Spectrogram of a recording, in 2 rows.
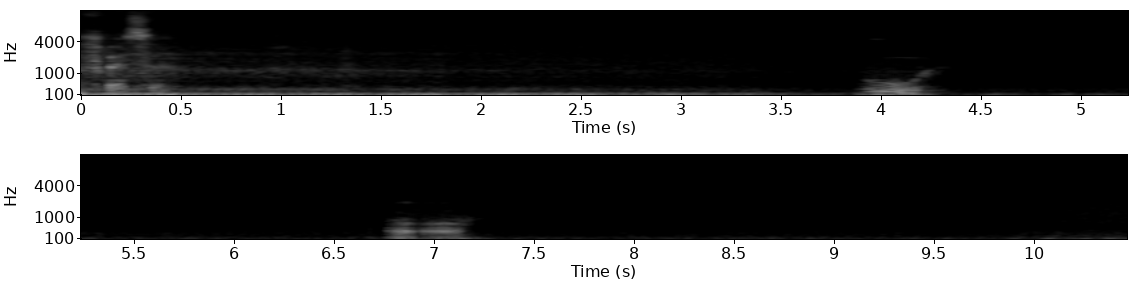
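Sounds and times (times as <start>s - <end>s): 
speech: 0.0s - 0.6s, 3.9s - 4.3s
car engine rumble passing by in a parking lot: 0.0s - 5.3s.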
